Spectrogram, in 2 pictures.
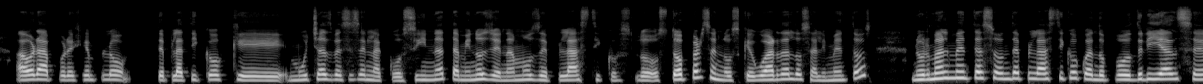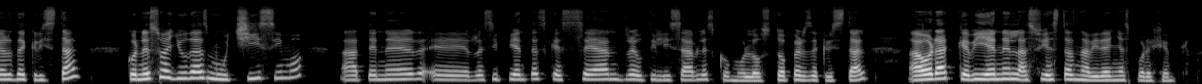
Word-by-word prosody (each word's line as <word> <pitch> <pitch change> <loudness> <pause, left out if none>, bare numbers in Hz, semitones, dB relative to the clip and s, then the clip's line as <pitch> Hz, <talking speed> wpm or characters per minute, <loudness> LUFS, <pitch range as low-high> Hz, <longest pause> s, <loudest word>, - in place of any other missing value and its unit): Ahora, 220 +2 +5
por 205 -1 -4
ejemplo, 215 +1 -3 0.3
te 200 - -1
platico 215 +3 -1
que 190 -3 0
muchas 215 +4 -1
veces 220 0 -4
en 225 -2 -1
la 185 - -2
cocina 205 +6 -3
también 215 -4 -1
nos 240 +1 +3
llenamos 205 +2 -1
de 200 -2 0
plásticos. 195 -1 -3
Los 185 -2 -2
tópers 270 +9 +2
en 260 -5 +2
los 195 -2 -4
que 200 - -1
guardas 215 +5 +3
los 235 -4 -1
alimentos, 205 - -2 0.4
normalmente 280 +6 +4
son 275 -3 0
de 275 +1 +3
plástico 265 +2 0
cuando 225 -5 +2
podrían 240 +4 +3
ser 230 -2 -1
de 230 0 +1
cristal. 220 - -3 0.4
Con 235 -1 +3
eso 270 +7 +3
ayudas 290 -1 +2
muchísimo 285 - -3 0.4
a 210 +1 -4
tener, 230 +5 -3
eh, 210 -3 -4
recipientes 235 +3 -4
que 230 -3 -3
sean 230 +1 -2
reutilizables 210 0 -4
como 185 -2 -6
los 175 -1 -1
tópers 200 0 -1
de 195 -1 -3
cristal. 195 +7 -3 0.4
Ahora 240 +6 +8
que 250 -5 +1
vienen 240 +2 +4
las 210 -1 -1
fiestas 225 0 0
navideñas, 195 -1 0
por 185 -1 -6
ejemplo. 175 0 -9
220 Hz, 140 wpm, -19 LUFS, 200-245 Hz, 0.4 s, Ahora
